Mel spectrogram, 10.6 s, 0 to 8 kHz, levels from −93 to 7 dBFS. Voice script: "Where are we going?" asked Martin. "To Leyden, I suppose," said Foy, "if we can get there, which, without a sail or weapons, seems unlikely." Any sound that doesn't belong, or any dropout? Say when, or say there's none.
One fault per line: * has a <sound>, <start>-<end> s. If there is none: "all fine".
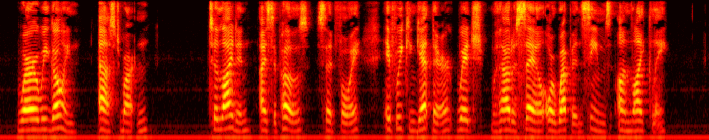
all fine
